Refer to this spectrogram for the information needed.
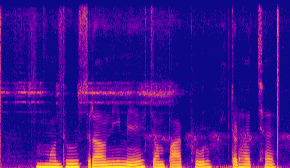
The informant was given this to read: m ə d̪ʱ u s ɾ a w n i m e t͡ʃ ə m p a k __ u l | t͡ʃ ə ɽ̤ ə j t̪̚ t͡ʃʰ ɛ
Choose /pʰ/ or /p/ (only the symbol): pʰ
